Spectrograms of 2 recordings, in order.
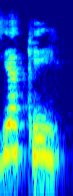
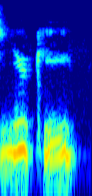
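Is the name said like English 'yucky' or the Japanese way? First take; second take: English yucky; Japanese. First: The name sounds like the English word yucky. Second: The name is said with Japanese pronunciation. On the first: The name is misread from its spelling. The speaker calls it wrong. "I hope nobody looks at that and says yucky" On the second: The name is said as in its original language. The speaker calls it right. "the Japanese pronunciation is yuki"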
